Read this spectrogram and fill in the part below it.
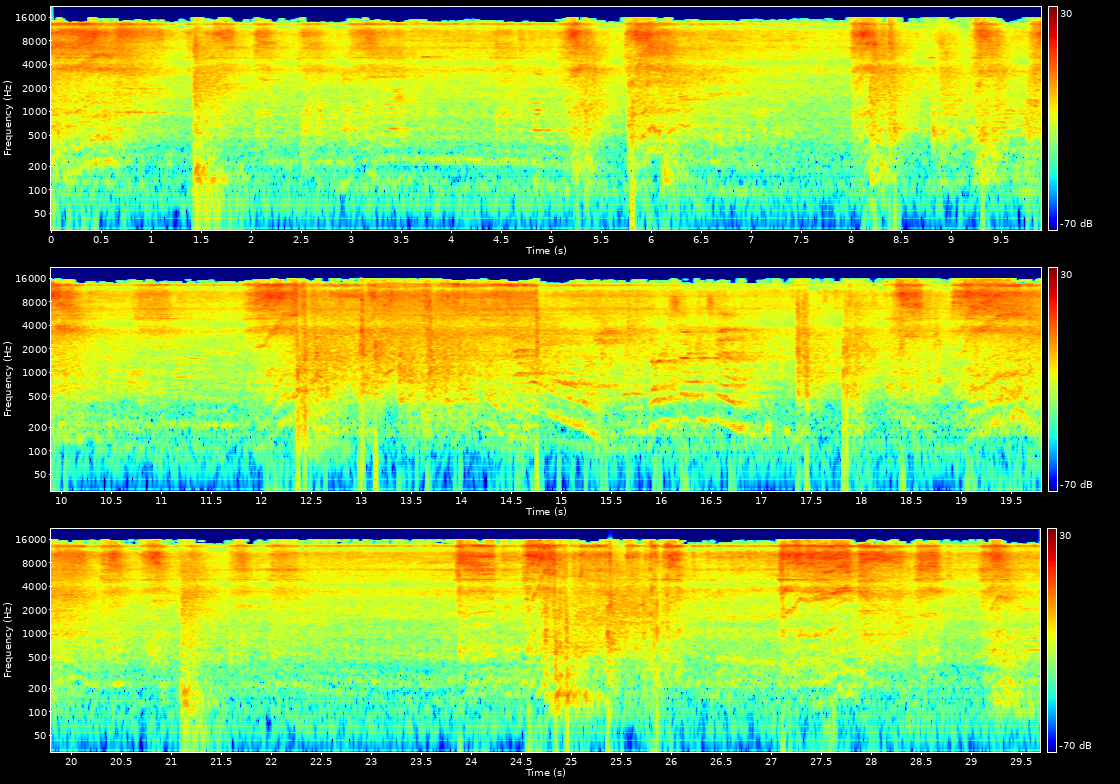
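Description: A small electric motor whines as a toy truck races across a hard floor.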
